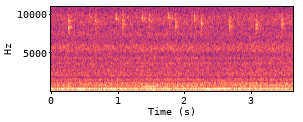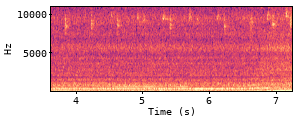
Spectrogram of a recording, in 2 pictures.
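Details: 1995 300 inline six with over 400k miles, squeaky belt after rain: uneven lumpy idle stumbling about three times a second, stutters more on applying gas; misfire at idle, owner wonders if fuel or timing issue.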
